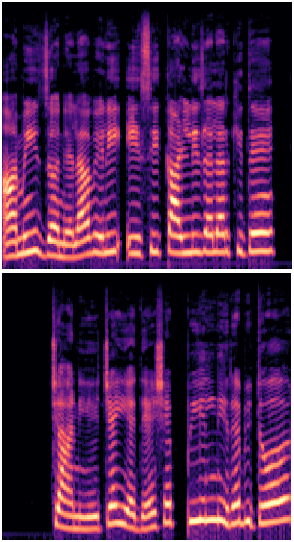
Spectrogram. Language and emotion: Goan Konkani, surprised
